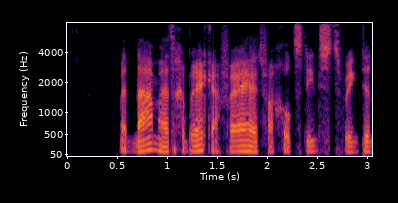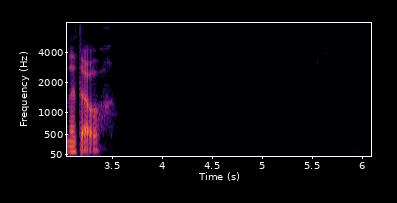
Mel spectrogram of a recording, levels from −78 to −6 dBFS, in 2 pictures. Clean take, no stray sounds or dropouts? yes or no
yes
